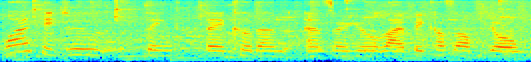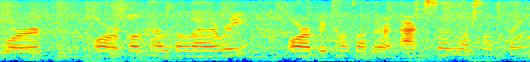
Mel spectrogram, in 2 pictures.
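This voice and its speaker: A woman's voice: mid-range voice, moderate pace, few pauses, music in the background. A woman interviewer asks travelers short questions in a street interview and follows up on their answers.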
